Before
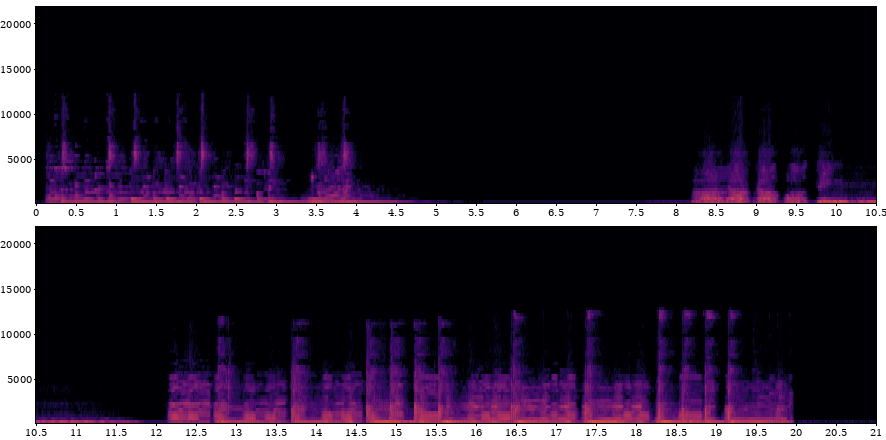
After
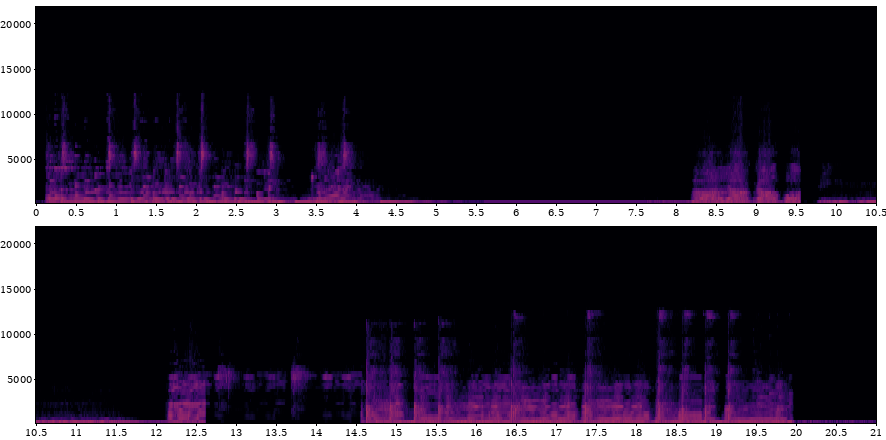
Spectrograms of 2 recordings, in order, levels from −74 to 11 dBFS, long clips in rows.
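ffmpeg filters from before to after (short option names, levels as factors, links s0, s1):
-filter_complex "[0:a]asplit=3[s0][s1][s2];[s0]afade=t=out:st=12.6:d=0.02[s3];[s1]bandpass=f=5300:t=q:w=7.2,afade=t=in:st=12.6:d=0.02,afade=t=out:st=14.55:d=0.02[s4];[s2]afade=t=in:st=14.55:d=0.02[s5];[s3][s4][s5]amix=inputs=3:normalize=0,asplit=2[s6][s7];[s6]atrim=end=9.55,asetpts=PTS-STARTPTS,afade=t=out:st=9.546:d=0.004:c=hsin[s8];[s7]atrim=start=9.55,asetpts=PTS-STARTPTS,afade=t=in:d=2.07[s9];[s8][s9]concat=n=2:v=0:a=1,afftfilt=real='re*lt(hypot(re,im),0.141)':imag='im*lt(hypot(re,im),0.141)':win_size=1024:overlap=0.75,asubboost=boost=2.5:cutoff=140,acompressor=threshold=0.0141:ratio=6,volume=1.26"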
